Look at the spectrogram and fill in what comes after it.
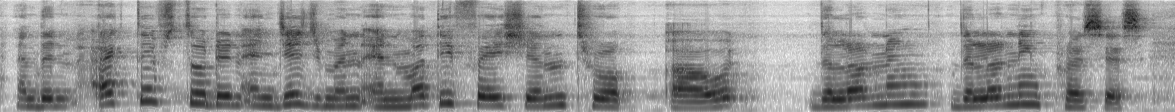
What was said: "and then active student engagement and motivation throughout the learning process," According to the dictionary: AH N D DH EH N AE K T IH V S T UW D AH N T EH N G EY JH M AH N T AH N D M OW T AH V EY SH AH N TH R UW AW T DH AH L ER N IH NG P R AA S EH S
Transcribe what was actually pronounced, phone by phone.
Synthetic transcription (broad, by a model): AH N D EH N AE K T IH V S T UW D AH N T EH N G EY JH M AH N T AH N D M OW T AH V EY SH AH N T R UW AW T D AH L ER N IH NG P R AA S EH S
